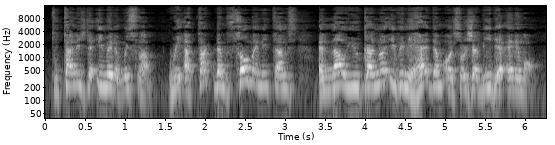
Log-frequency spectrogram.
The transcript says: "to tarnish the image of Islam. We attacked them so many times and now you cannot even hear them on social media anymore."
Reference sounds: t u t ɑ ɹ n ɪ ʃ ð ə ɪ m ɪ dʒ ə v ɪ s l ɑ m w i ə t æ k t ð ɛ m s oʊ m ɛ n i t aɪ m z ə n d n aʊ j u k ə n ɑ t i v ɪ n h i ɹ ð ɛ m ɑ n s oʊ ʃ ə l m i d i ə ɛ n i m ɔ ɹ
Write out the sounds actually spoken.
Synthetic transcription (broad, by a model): t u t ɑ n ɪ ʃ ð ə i m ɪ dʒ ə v ɪ s l ɑ m w i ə t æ k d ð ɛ m s oʊ m ɛ n i t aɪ m s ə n n aʊ j u k ə n ɑ t i v ɪ n h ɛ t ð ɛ m ɑ n s oʊ ʃ ə l m i d i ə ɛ n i m ɔ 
